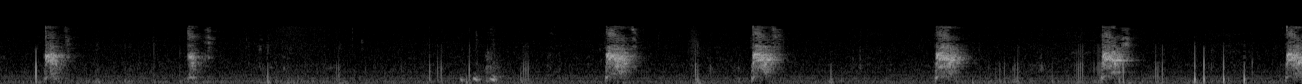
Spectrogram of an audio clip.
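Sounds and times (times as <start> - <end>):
small dog barking: 0.4 - 0.8, 1.8 - 2.2, 6.0 - 6.5, 7.5 - 7.9, 9.3 - 9.8, 11.0 - 11.4.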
